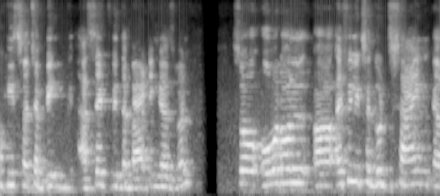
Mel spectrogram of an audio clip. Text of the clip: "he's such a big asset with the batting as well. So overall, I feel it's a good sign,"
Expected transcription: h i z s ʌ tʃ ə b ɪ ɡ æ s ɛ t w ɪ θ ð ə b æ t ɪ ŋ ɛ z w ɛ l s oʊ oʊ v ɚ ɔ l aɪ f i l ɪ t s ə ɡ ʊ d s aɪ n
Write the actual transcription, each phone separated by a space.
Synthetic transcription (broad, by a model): h i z s ʌ tʃ ə b ɪ ɡ æ s ɛ t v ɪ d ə b æ t ɪ ŋ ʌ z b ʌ n s oʊ oʊ v ɚ ɔ l aɪ f i l ɪ t s ə ɡ ʊ d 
